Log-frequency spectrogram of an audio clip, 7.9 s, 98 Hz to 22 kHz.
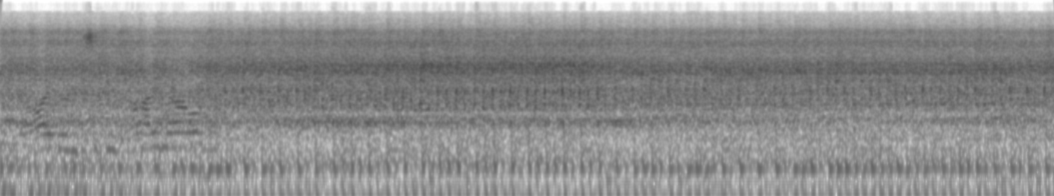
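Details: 2020 Husqvarna FE 350, 40 hours, formerly bogging under open throttle, reassembled after fuel filter replacement: single-cylinder settles into even, steady idle with regular beat, no misses; running clean, idle may need tweaking.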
